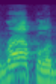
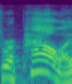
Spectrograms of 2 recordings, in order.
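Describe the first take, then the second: First: It is said the original Finnish way. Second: It is said the common Americanized way. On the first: "it's actually Rapala because the founder" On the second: "a lot of people say it's Rapala"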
